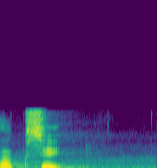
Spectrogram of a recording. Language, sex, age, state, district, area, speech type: Bodo, male, 30-45, Assam, Kokrajhar, rural, read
